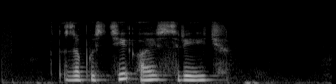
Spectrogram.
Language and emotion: Russian, neutral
